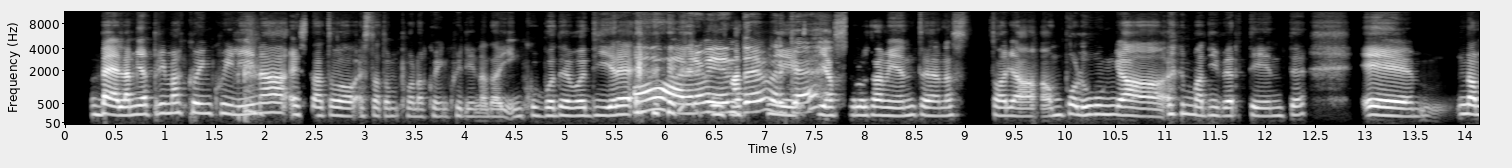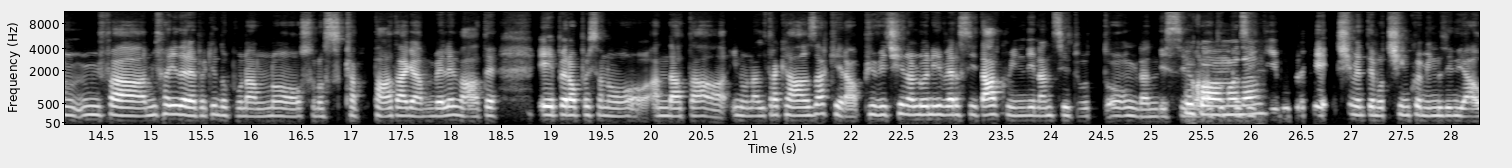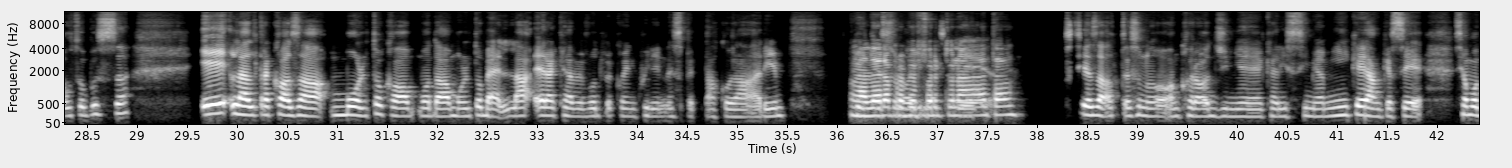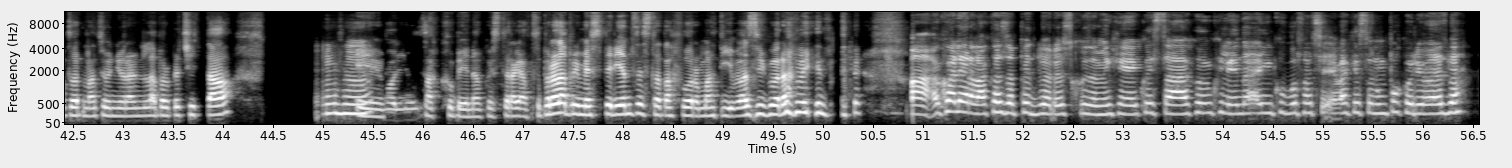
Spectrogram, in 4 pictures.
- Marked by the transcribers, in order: throat clearing; laugh; chuckle; laughing while speaking: "sicuramente"
- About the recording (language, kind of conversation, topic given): Italian, podcast, C’è un momento in cui ti sei sentito/a davvero coraggioso/a?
